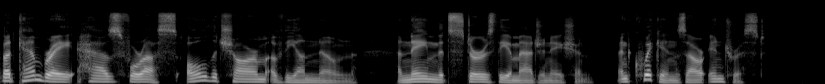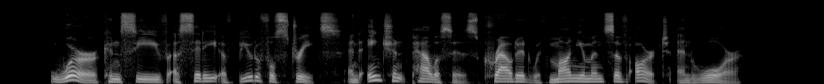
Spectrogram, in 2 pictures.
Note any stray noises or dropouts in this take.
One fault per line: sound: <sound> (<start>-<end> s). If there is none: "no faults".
no faults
